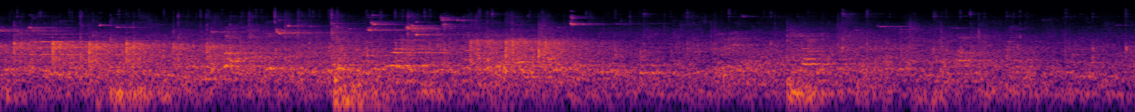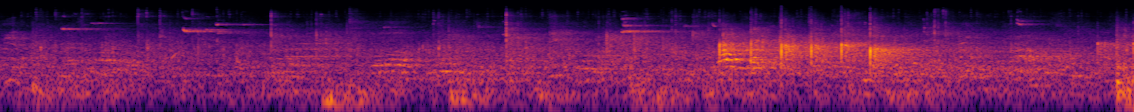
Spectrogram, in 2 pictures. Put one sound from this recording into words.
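Table tennis balls click against paddles and tables in a large echoing hall.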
